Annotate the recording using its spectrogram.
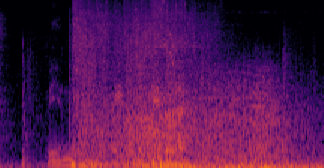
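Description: An energy weapon charges up with a bright electric whine.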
